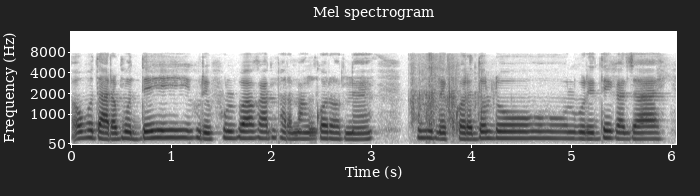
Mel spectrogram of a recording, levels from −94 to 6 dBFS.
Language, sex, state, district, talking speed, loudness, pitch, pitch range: Chakma, female, Tripura, Dhalai, 150 wpm, -17 LUFS, 215 Hz, 200-220 Hz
